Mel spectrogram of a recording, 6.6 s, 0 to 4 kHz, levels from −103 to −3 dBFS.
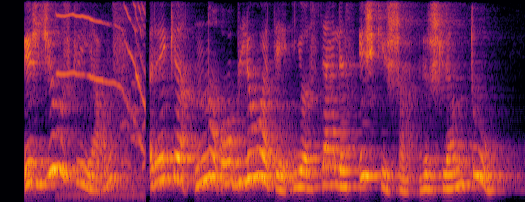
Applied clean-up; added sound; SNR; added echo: none; Squeak; 11 dB; reverberation time 0.7 s.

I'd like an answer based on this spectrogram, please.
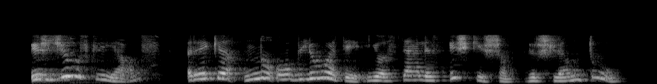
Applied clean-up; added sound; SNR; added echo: neural mask model DeepFilterNet 3.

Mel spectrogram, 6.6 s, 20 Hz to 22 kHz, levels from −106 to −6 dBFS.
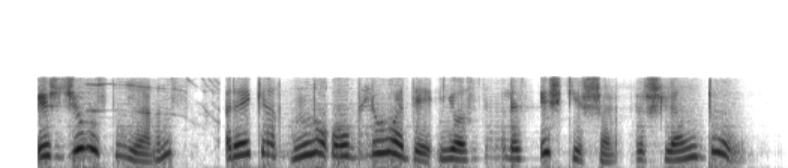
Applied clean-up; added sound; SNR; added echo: neural separator model SepFormer WHAMR!.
